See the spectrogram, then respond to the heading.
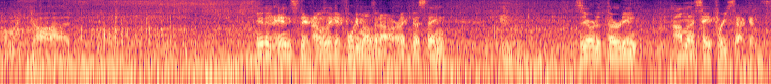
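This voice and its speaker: A man vlogging excitedly while riding an ebike on dirt hills, talking into a chest-mounted action camera, rambling and swearing casually. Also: medium pitch. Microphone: GoPro chest mount camera. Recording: loud wind-buffeted action camera audio. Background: loud wind noise on the mic.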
